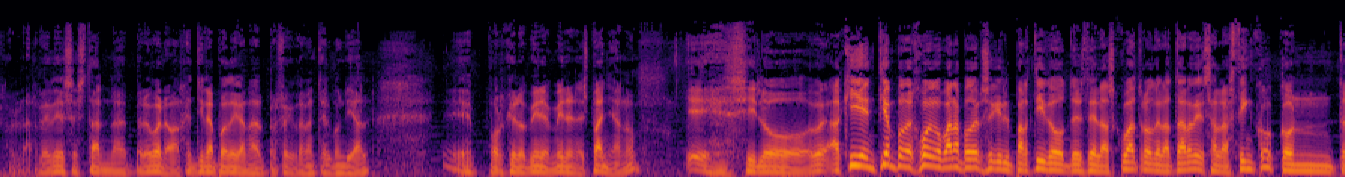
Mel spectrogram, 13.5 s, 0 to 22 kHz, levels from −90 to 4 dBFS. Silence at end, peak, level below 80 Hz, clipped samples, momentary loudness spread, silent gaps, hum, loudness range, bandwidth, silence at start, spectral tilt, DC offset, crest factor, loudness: 0 s; -4 dBFS; -42 dBFS; under 0.1%; 15 LU; none; none; 10 LU; 14 kHz; 0.05 s; -5.5 dB/octave; under 0.1%; 20 dB; -26 LUFS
